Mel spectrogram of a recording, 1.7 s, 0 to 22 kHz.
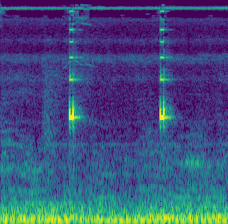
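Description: Two short electronic beeps about 0.7 seconds apart over low room hum, a pulse oximeter sounding each detected beat, near 80 per minute.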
